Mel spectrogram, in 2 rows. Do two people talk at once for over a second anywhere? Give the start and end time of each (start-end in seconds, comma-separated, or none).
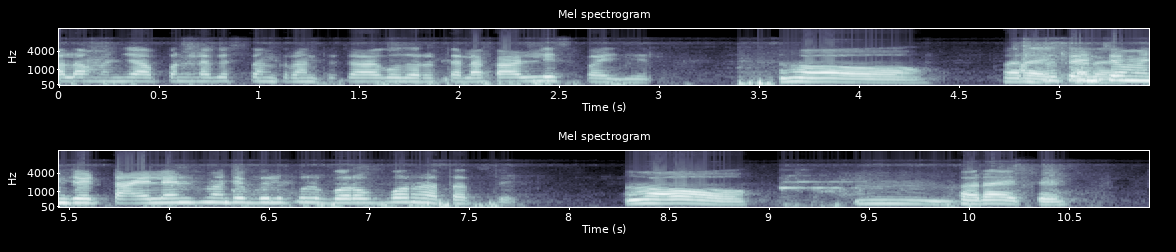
none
